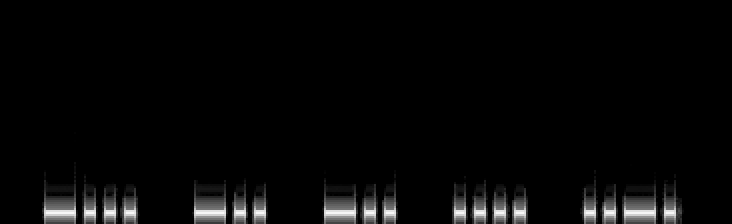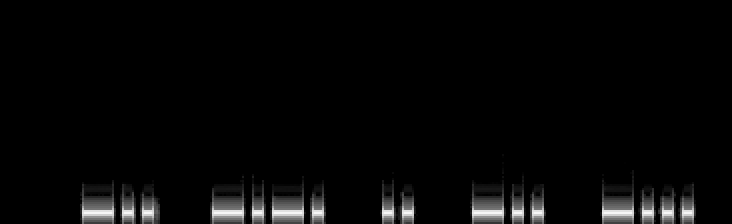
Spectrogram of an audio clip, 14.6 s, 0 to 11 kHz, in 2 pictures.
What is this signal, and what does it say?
Morse code, heard as a keyed tone, about 12 wpm, spaced as for 9 wpm, 600 Hz. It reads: BDDHF DCIDB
